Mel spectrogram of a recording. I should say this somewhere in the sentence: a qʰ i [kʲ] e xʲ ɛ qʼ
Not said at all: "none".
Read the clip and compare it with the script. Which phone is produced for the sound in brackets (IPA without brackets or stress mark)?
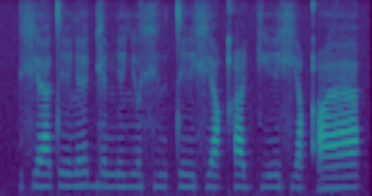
kʲ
